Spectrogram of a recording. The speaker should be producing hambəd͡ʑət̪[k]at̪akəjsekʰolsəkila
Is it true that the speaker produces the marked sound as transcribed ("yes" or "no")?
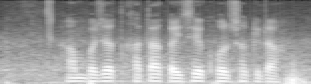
no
